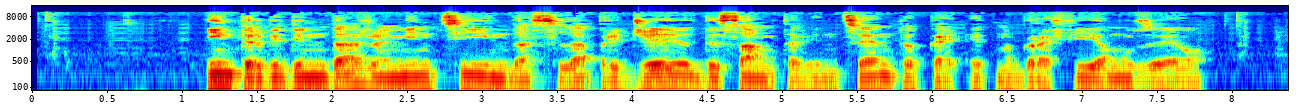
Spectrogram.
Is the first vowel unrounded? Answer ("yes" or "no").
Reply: yes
